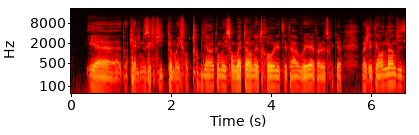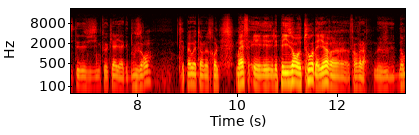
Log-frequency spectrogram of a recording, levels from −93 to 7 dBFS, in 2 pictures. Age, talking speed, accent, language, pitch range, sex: 20-39, 230 wpm, French, French, 110-145 Hz, male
